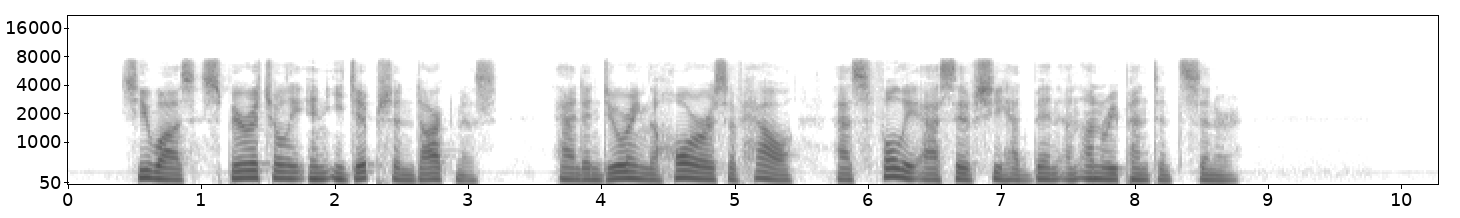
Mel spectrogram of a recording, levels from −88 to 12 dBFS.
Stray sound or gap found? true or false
false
